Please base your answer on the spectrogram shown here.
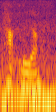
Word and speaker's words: Cattleya: I always love the way everyone just pronounces Cattleya.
